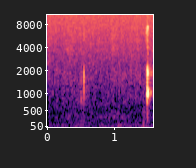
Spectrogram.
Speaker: What are you doing? You got hiccups. You have. You got the hiccups.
